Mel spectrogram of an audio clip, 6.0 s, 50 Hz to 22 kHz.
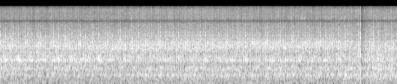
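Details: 2004 Ford F150 5.4L 3V V8 at idle: sharp regular ticking about 2.5 per second, timing chains slapping the block after chain tensioners failed; fixed by replacing cam phasers, timing chains and tensioners.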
